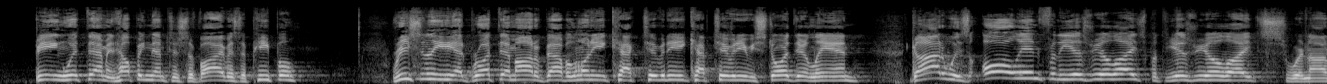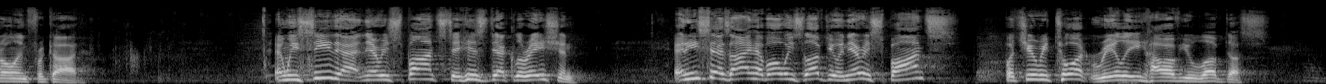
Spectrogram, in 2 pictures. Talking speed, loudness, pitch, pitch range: 160 wpm, -18 LUFS, 210 Hz, 190-235 Hz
